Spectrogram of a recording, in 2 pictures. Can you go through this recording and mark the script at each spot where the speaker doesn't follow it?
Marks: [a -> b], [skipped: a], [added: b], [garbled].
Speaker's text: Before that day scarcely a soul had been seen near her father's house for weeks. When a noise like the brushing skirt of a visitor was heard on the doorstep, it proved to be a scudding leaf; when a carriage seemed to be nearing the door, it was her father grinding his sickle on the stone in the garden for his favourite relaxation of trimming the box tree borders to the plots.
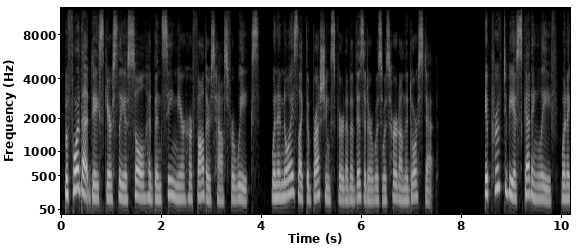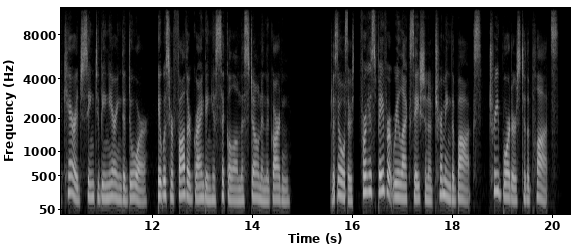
Before that day scarcely a soul had been seen near her father's house for weeks. When a noise like the brushing skirt of a visitor was [added: was] heard on the doorstep, it proved to be a scudding leaf; when a carriage seemed to be nearing the door, it was her father grinding his sickle on the stone in the garden [garbled] for his favourite relaxation of trimming the box tree borders to the plots.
